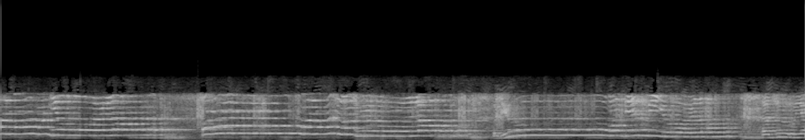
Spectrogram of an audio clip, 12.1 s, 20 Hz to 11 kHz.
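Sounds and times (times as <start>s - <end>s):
woman singing long held notes: 0.0s - 12.0s.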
